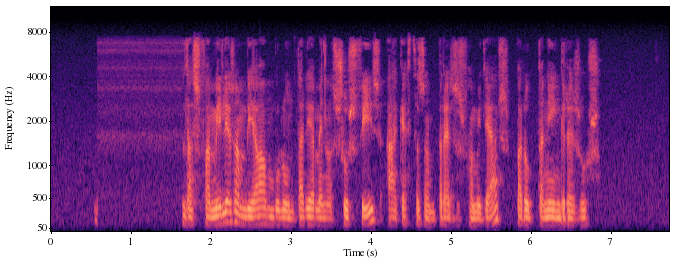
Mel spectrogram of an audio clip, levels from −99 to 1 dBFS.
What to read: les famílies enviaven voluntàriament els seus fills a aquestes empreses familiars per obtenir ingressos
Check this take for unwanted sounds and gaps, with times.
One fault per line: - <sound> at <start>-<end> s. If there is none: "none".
none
